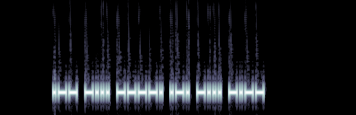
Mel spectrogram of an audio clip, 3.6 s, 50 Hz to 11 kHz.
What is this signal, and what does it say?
Morse code, heard as a keyed tone, about 46 wpm, 700 Hz. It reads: WB9RBY
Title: USA Call Signs - 3x Character Spacing - 45wpm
